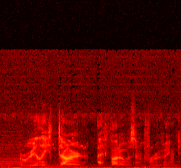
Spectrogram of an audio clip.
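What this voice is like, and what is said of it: Feigned sick, weak voice. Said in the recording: “You sound terrible.”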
